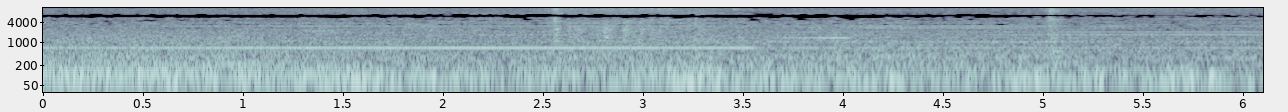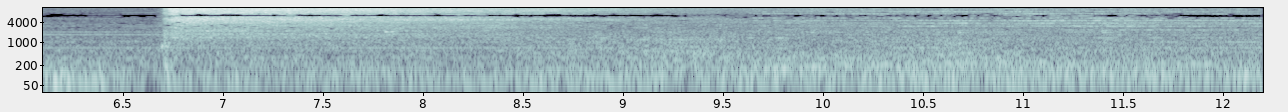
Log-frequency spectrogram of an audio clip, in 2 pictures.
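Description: A Lisbon tram rolls steadily along its rails with a loud rumble and clatter, and a bright metallic hiss or squeal swells partway through and continues to the end.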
